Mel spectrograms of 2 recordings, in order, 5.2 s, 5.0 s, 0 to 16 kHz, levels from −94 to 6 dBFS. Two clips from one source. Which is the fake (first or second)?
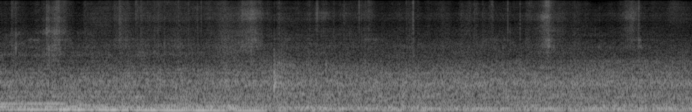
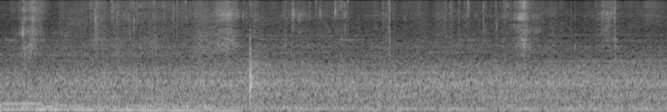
first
